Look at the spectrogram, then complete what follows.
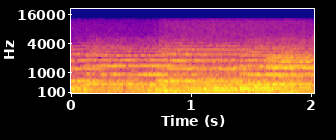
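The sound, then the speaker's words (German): Emergency vehicle sirens (Martinshörner) wail as they pass, in steady, sustained high tones over a continuous low traffic rumble. They hold at a fairly even loudness throughout, with no one speaking. “Wenn wir gerade hier die Martinshörner hören, kamen die auch öfters bei euch vorbei?”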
